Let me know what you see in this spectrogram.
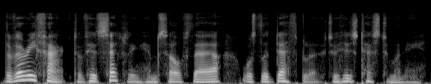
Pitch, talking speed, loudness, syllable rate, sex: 120 Hz, 210 wpm, -22 LUFS, 5.6 syllables/s, male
